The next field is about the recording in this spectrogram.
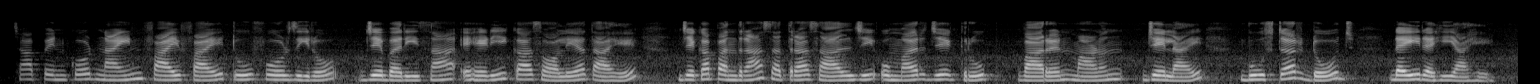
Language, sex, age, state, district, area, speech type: Sindhi, female, 18-30, Maharashtra, Thane, urban, read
